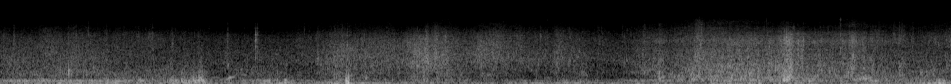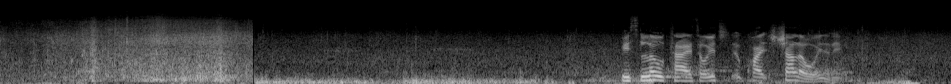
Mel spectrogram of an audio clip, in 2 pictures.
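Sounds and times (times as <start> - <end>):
waves splashing against a wall: 0.0 - 12.1
wind buffeting microphone: 0.0 - 19.0.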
